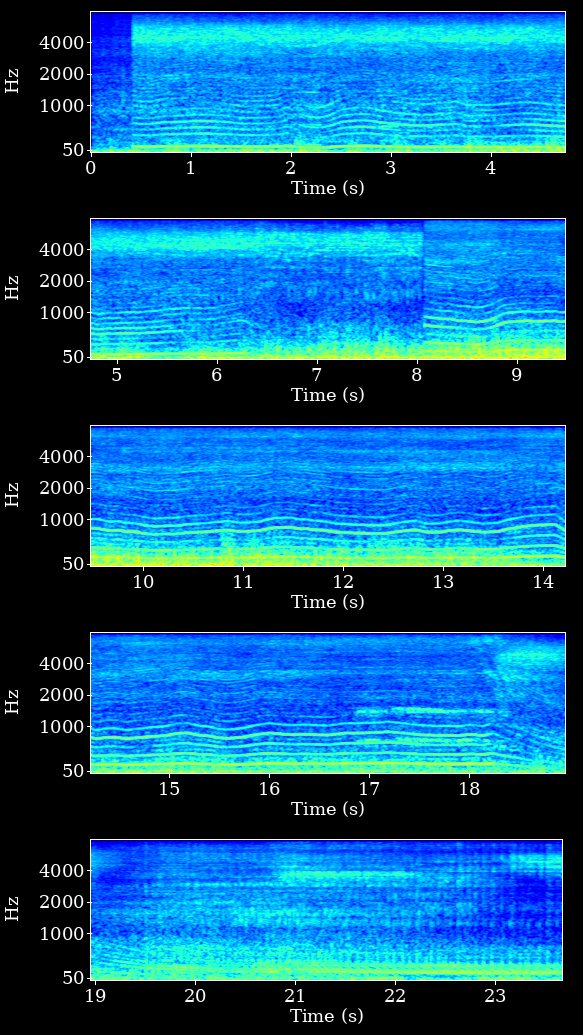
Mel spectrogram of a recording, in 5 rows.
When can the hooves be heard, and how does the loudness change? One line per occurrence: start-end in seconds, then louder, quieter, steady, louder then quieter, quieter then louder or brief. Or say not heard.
not heard.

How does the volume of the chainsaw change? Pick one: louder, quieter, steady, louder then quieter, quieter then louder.
steady.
